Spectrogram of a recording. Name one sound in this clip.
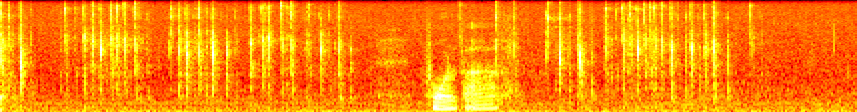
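A keyboard clatters with quick bursts of typing.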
